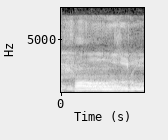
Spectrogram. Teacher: نون ساکن کے بعد ضا کی وجہ سے اخفا ہے، ضا پر ہے، رو پر ہے، رو و مدہ ہے، 2 حرکات لمبا ہے رو.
